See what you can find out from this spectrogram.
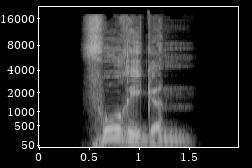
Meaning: strong dative masculine/neuter singular of vorig
- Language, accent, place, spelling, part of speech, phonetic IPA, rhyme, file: German, Germany, Berlin, vorigem, adjective, [ˈfoːʁɪɡəm], -oːʁɪɡəm, De-vorigem.ogg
